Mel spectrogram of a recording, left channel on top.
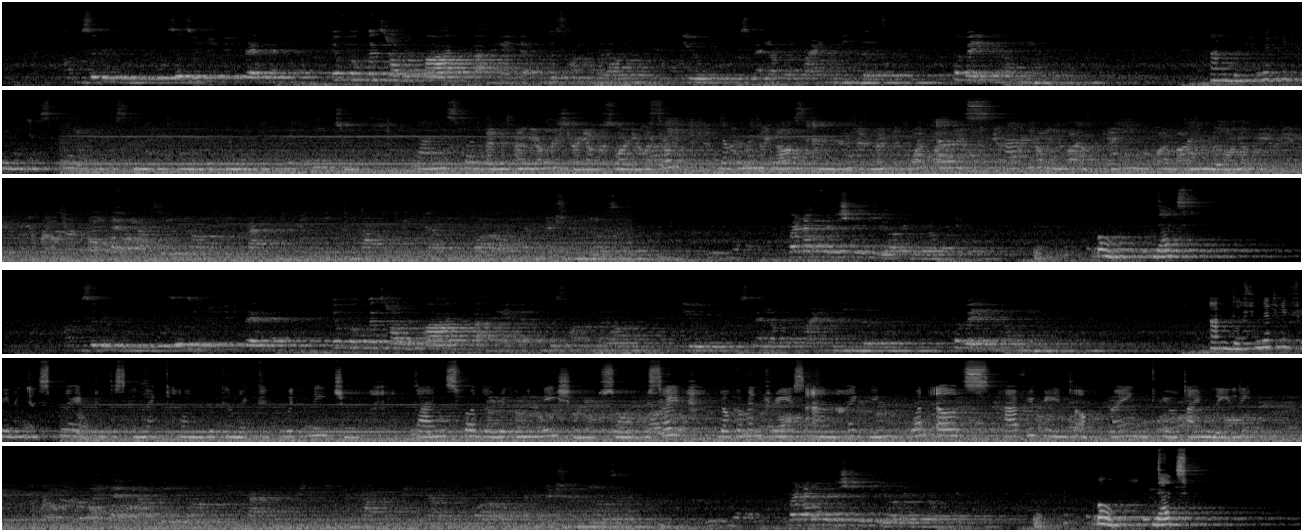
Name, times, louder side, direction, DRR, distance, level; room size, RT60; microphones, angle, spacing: voice 1, 0.9-2.0 2.4-2.6 3.3-5.1 5.4-6.4 6.8-7.1 7.5-7.8 8.0-8.8 9.5-10.4 26.9-28.1 28.5-28.9 29.5-29.7 30.2-30.4 30.7-31.0 31.3-32.1 33.9-35.4, left 1 dB, 15° left, -3 dB, 2.6 m, -35 dB
voice 2, 12.1-27.0 32.5-32.7 33.0-33.5 34.1-34.2 36.3-37.9, right 3 dB, 75° right, 10 dB, 0.6 m, -33 dB
sound 1, 13.6-32.3, equal, 40° left, 1.1 m, -36 dB
25.0 x 15.0 x 2.3 m, 3.0 s
head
